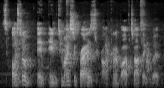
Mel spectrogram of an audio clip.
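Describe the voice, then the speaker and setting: A man's voice: mid-range voice, lively intonation, brisk, bright, forceful tone. A man in his early twenties chatting casually on a live stream, rambling between topics and answering viewer comments. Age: 20s. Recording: echoey room with background noise.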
